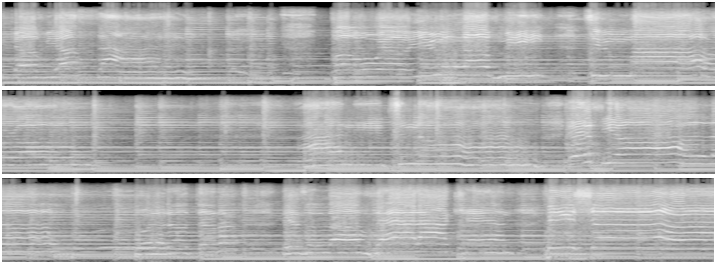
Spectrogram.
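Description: A woman singing live while playing guitar, with sustained chords changing every second or two under her wavering vocal line.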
